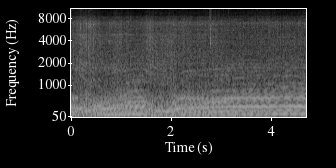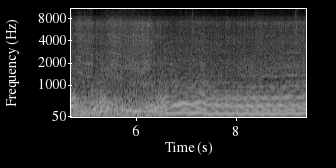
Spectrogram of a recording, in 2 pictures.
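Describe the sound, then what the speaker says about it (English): An off-road spec race truck engine screams at sustained high revs, with clear pitch drops as it shifts gears a few times, loud and close from an onboard position, with no talk. "You hear the difference in shifting in a spec truck versus the unlimited trucks."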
